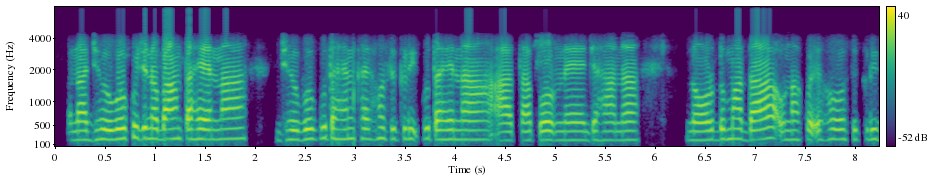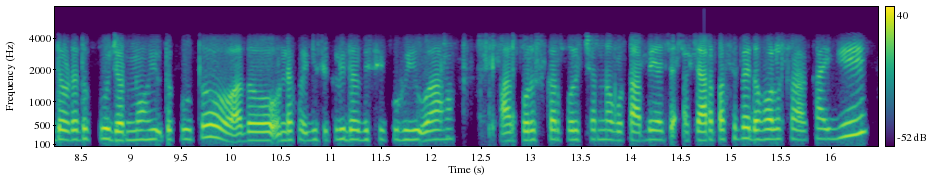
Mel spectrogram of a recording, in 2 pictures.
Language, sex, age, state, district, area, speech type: Santali, female, 30-45, West Bengal, Birbhum, rural, conversation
